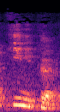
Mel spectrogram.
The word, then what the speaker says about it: química: Então, por exemplo, na própria palavra química, ó. Química. Ó, última sílaba tônica, última sílaba, penúltima sílaba, antepenúltima. Como é a antepenúltima sílaba, que é a tônica, então é uma proparoxítona. E por ser uma proparoxítona, vai ser o quê? Vai ser acentuada.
